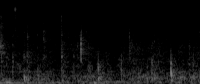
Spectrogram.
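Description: Faint footsteps on a hardwood floor: a few soft, irregular taps over a low, steady room hum.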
